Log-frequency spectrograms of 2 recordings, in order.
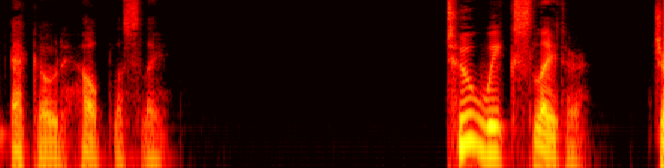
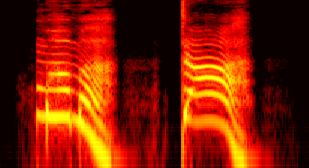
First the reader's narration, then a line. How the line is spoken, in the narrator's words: Gillian exclaimed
